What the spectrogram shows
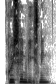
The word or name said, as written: krydshenvisning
